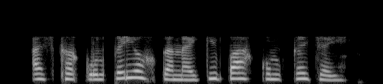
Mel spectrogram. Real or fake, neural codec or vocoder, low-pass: fake; codec, 16 kHz, 2 kbps, FunCodec, trained on Chinese and English, 25 frames a second; 3.6 kHz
